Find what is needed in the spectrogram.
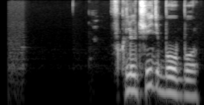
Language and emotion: Russian, neutral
